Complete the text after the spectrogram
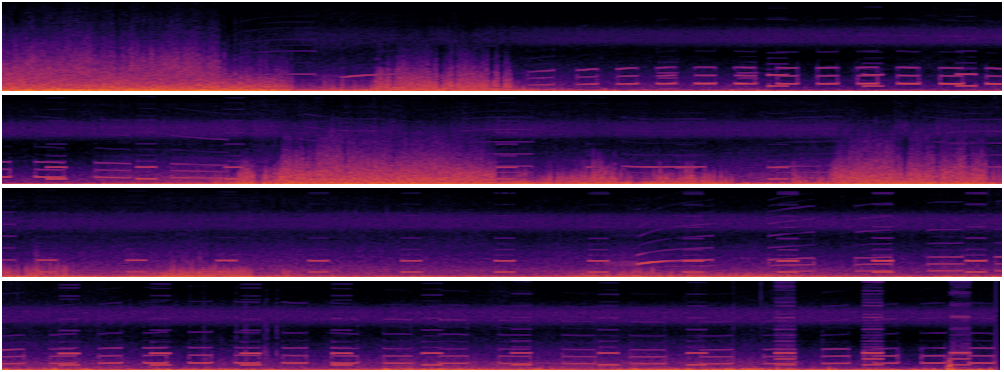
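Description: Strong wind rushes and buffets past, outdoors high in the open air.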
